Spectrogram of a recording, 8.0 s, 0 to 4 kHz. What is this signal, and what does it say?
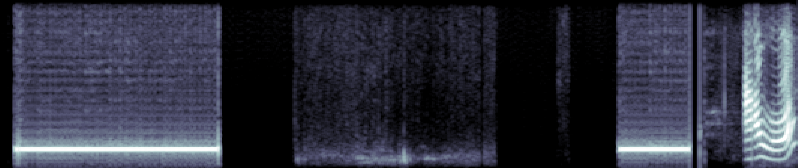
Ringback tone (North America), 440 + 480 Hz.
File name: out- - - - - .29017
